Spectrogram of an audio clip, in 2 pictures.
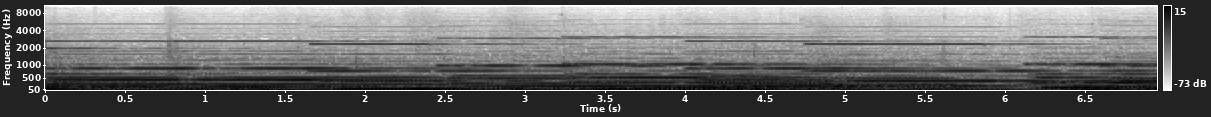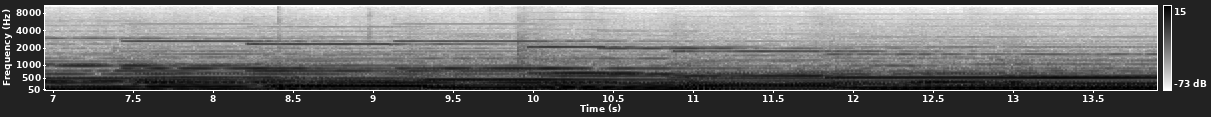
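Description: Pipe organ playing slow sustained chords over a deep held bass, the chords changing every second or two.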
